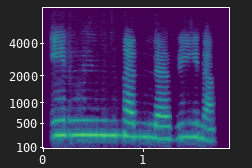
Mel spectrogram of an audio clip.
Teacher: नून पे आवाज मैंने क्या की, नाक में ले जाकर आवाज को ठहराया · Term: नून मुशद्दद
